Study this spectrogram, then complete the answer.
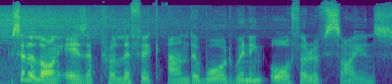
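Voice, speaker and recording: Ordinary pitch variation and a moderate pace mark this man's delivery in an unremarkable speaking voice. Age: 60s. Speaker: podcast host.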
